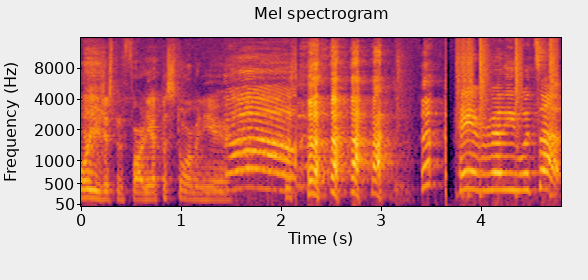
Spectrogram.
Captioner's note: laughing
